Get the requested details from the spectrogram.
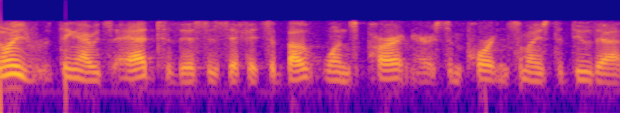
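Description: A man is talking. He speaks at a very fast pace. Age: 60s. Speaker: psychotherapist and spiritual teacher. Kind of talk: interview conversation.

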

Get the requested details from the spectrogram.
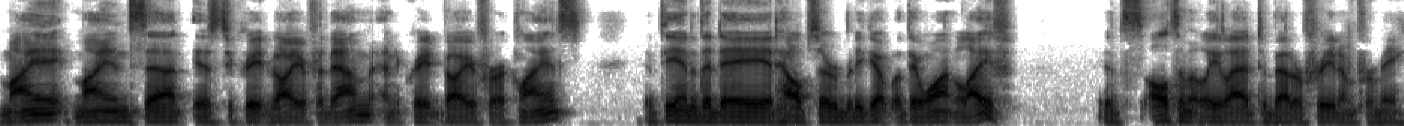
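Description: With a Canadian accent, a man talks fairly quickly in a very deep, low voice marked by vocal fry. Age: 60s. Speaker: financial advisor. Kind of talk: interview testimony.

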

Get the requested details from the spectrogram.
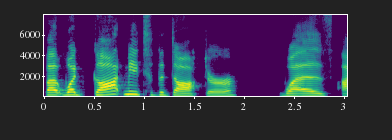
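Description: In a Californian accent, a woman speaks with a bright, sharp tone at medium pitch and ordinary pitch variation. The sound is dry and close, with no echo. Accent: General American (California). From Los Angeles, California. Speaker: former ballerina and motivational speaker. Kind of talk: interview. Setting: remote call.

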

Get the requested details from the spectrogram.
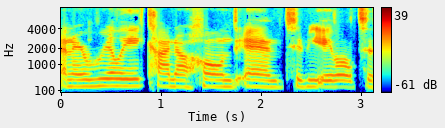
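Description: In a dry, close sound with no echo and a very clean recording with a silent background, a woman speaks very slowly at a medium pitch with monotone, flat intonation. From Toronto, Canada. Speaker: interior designer and artist. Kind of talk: casual chat. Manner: halting.

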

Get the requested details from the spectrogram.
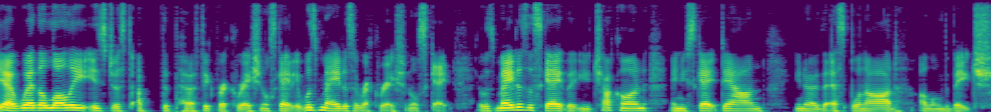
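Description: Speaking at a fairly quick pace, a woman with an Australian accent has a very deep, low pitch and fairly even intonation. The recording is very clean with a silent background. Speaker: podcast host and roller skate shop owner. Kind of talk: casual chat.

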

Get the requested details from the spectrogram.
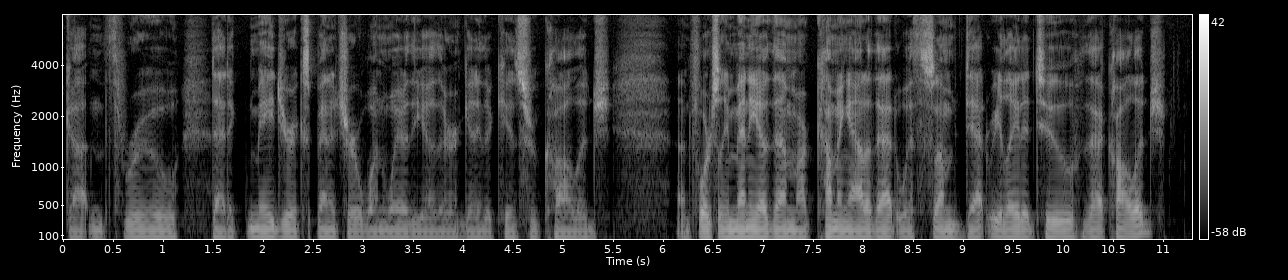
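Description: A man speaks in a very deep, low voice with monotone, flat intonation. The recording is very clean, with a silent background. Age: 50s. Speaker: financial advisor and attorney. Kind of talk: casual interview chat. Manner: halting, many fillers.

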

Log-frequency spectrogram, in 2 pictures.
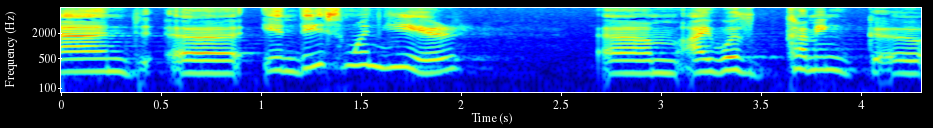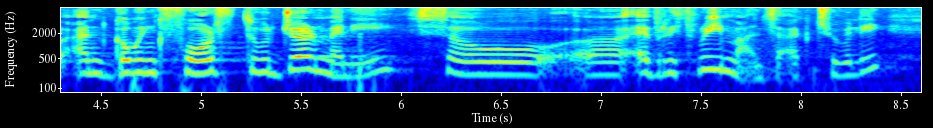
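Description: A woman's high-pitched voice in an Arabic accent, very slow in pace, with ordinary pitch variation and a very clean recording over a silent background. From Jordan, Palestinian family. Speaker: gynecologist. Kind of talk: interview.

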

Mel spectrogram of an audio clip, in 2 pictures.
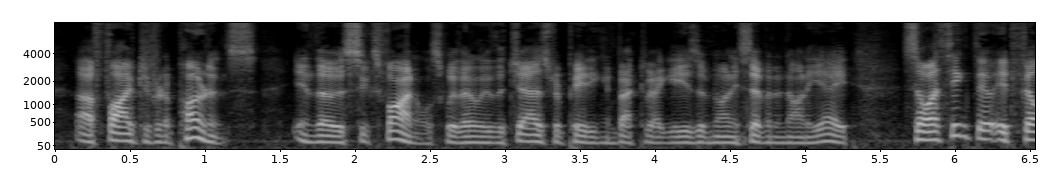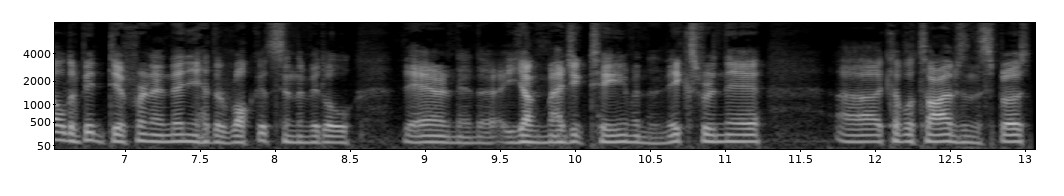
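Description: A man with an Australian accent talks very fast at a fairly low pitch, with ordinary pitch variation. The sound is dry and close with no echo, on a very clean recording with a silent background. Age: 30s. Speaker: basketball video game podcast host. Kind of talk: solo podcast commentary. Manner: halting.

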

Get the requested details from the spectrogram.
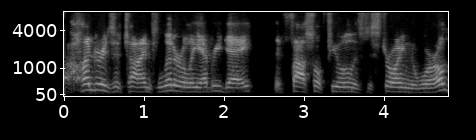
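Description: A man's normal speaking voice, fairly high in pitch, at a moderate pace with fairly even intonation, in a dry, close sound with no echo. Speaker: talk show co-host. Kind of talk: interview.

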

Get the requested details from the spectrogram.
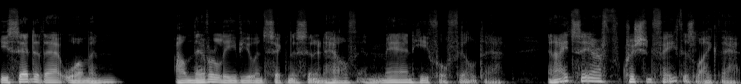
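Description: A man speaks at a moderate pace in a very deep, low voice with a dark, mellow, somewhat breathy tone and lively intonation. The recording is very clean, with a silent background. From Canada. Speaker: Bible teacher. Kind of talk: interview.

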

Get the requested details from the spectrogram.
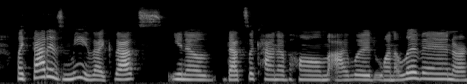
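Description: A woman speaks at a fairly high pitch and a moderate pace with fairly even intonation. Hers is a normal speaking voice. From Detroit area, Michigan (Southfield). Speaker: real estate agent, former civil rights attorney. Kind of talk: interview.

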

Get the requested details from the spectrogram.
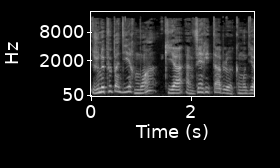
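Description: A man talks at a fairly slow pace in a dark, mellow tone, his intonation lively. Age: 50s. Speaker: barefoot runner. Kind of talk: interview. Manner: halting.

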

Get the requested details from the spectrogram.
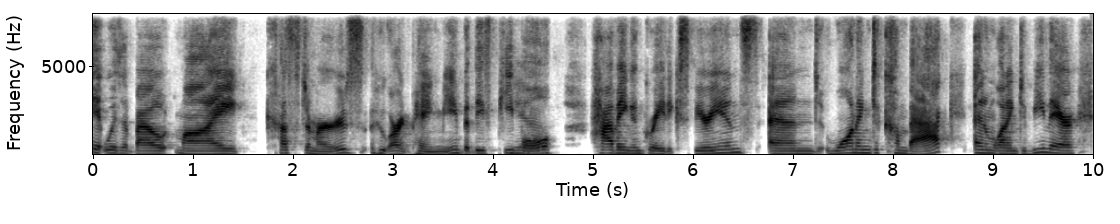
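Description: Against a quiet background, a woman with a Canadian accent talks at a fairly slow pace in a very deep, low pitch, her intonation fairly even and her loudness very even. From Canada, Winnipeg, Manitoba. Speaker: food blogger and businesswoman. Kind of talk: interview. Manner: open, breezy.

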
